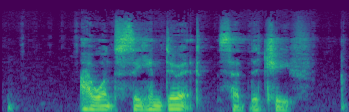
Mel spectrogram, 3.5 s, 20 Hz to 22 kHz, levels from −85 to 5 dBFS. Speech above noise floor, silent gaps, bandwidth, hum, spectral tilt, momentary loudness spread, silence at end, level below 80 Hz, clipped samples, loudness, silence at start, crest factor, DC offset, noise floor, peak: 41 dB; none; 15 kHz; none; -3.5 dB/octave; 11 LU; 0.05 s; -40 dBFS; under 0.1%; -16 LUFS; 0.1 s; 16 dB; under 0.1%; -57 dBFS; -2 dBFS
